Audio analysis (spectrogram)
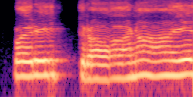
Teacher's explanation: tongues should touch the ಮೂರ್ ಧನಿ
